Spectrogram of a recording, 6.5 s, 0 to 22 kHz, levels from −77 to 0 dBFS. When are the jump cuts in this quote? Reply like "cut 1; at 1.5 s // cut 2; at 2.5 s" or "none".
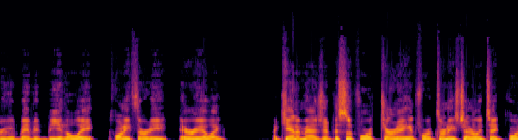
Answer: cut 1; at 1.3 s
